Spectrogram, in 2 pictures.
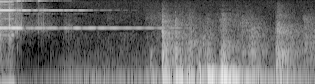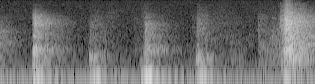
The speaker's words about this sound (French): Elle sonne à la porte.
